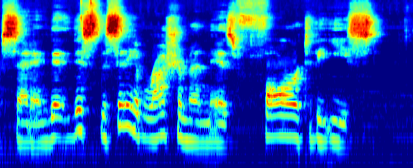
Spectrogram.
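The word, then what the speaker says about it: Rashemen: the Forgotten Realms uh land of Rashon or rashan not Rashon that's a that's a movie rashan I think is how it's pronounced and this has a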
